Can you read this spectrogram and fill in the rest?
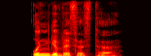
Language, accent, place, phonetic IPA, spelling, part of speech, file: German, Germany, Berlin, [ˈʊnɡəvɪsəstə], ungewisseste, adjective, De-ungewisseste.ogg
- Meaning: inflection of ungewiss: 1. strong/mixed nominative/accusative feminine singular superlative degree 2. strong nominative/accusative plural superlative degree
